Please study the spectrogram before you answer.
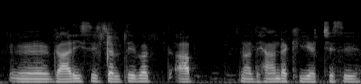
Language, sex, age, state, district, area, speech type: Hindi, male, 18-30, Uttar Pradesh, Jaunpur, rural, spontaneous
